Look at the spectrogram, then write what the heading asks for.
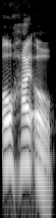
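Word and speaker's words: おはよう: That's how it's pronounced in Japanese. Ohio, everyone. Ohio.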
